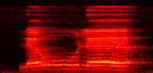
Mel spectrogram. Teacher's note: لام کے بعد الف ہے، اس الف پر مد ہے، اس مد کو تین الف کے مقدار کھینچ کر پڑھیں گے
